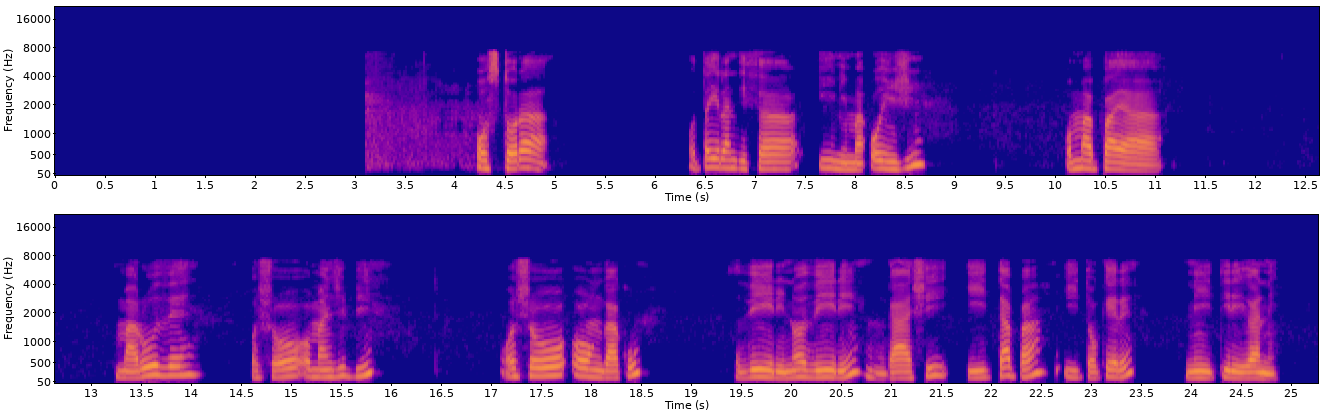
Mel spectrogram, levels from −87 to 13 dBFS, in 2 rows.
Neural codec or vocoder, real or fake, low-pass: none; real; 7.2 kHz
